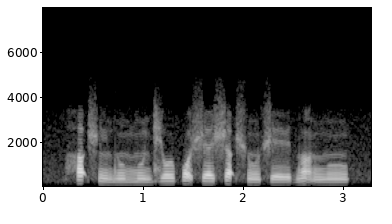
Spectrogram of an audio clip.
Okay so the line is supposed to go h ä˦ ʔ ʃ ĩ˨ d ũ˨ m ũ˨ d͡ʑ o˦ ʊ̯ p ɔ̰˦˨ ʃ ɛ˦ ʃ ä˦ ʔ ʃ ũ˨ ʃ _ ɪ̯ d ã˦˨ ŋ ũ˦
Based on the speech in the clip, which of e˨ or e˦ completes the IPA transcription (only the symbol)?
e˨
